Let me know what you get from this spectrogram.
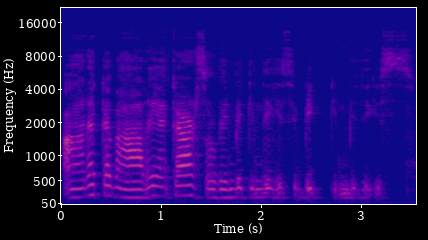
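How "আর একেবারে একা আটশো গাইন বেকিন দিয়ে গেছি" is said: ordinary delivery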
